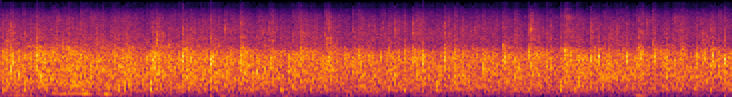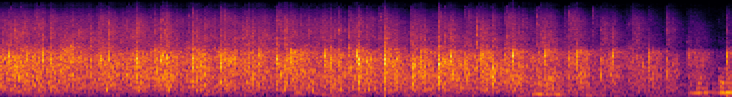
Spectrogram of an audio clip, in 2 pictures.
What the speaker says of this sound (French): Alors je vous demande encore une fois d'applaudir.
